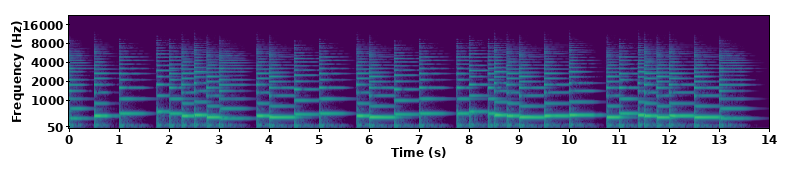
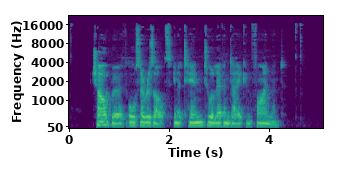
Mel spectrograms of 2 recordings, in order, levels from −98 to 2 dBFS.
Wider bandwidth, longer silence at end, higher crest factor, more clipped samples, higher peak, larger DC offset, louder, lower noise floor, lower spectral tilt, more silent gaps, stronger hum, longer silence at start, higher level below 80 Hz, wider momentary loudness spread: second, 9.8 kHz vs 17 kHz; about the same, 0.4 s vs 0.45 s; about the same, 14 dB vs 18 dB; neither; second, -22 dBFS vs -8 dBFS; neither; second, -36 LUFS vs -25 LUFS; first, -59 dBFS vs -48 dBFS; second, -4 dB/octave vs -5.5 dB/octave; neither; neither; second, 0 s vs 0.5 s; second, -62 dBFS vs -56 dBFS; second, 11 LU vs 20 LU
